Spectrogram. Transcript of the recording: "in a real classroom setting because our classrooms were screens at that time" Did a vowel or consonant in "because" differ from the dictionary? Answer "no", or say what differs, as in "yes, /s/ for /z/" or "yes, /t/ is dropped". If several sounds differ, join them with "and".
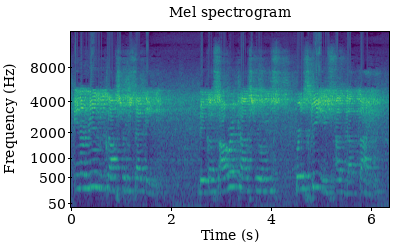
yes, /s/ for /z/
